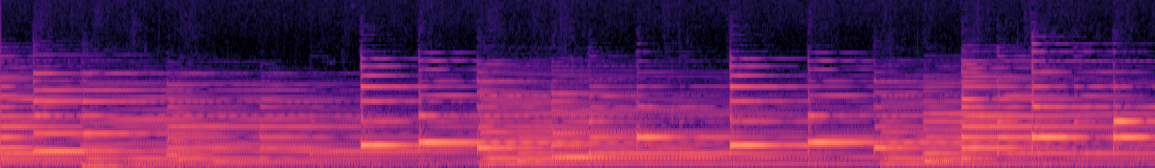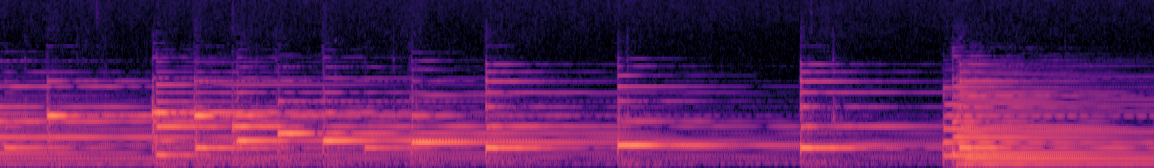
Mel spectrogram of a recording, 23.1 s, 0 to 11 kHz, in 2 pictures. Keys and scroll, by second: 6.8 Escape.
